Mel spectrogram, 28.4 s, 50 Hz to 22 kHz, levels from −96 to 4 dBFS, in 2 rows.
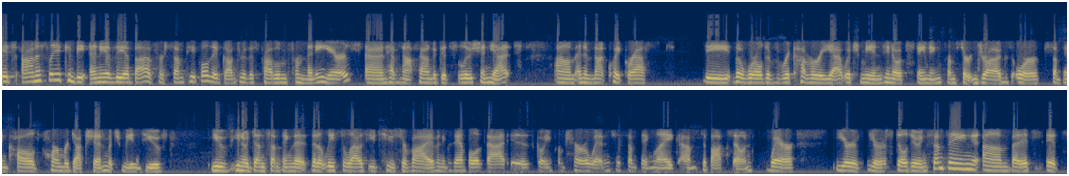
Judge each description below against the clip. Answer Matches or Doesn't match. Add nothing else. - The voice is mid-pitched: Matches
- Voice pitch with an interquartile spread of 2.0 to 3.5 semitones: Matches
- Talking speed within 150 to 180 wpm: Doesn't match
